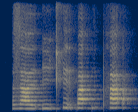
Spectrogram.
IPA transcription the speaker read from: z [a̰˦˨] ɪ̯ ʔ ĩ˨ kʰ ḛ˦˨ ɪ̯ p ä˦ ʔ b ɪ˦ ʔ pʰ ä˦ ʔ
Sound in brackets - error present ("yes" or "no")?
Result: yes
